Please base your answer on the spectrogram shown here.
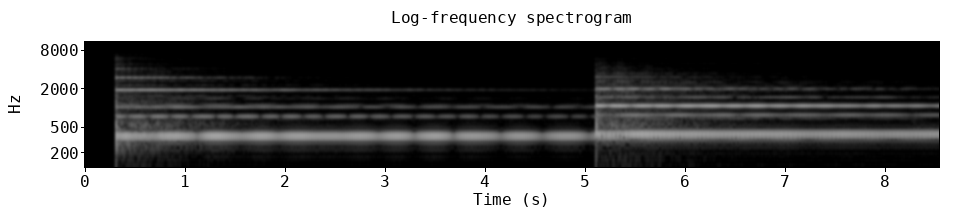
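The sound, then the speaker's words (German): A singing bowl tucked into a music track, deliberately distorted and soaked in reverb, is struck twice, each strike ringing into a long, wavering metallic tone with a pulsing beat and a bright, gritty edge; no voices. “noch ein Instrument, was sich hier versteckt, das ist die Bowl”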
